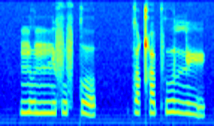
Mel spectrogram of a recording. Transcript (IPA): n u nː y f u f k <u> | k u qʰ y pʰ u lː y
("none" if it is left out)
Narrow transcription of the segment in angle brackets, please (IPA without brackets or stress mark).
o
